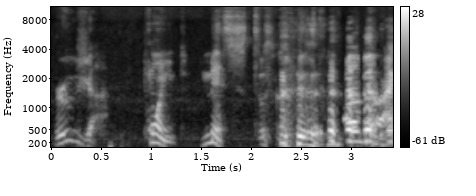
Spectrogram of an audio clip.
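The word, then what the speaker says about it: Brujah: It says clearly in the first edition book, under the pronunciation, it's pronounced Bruja.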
